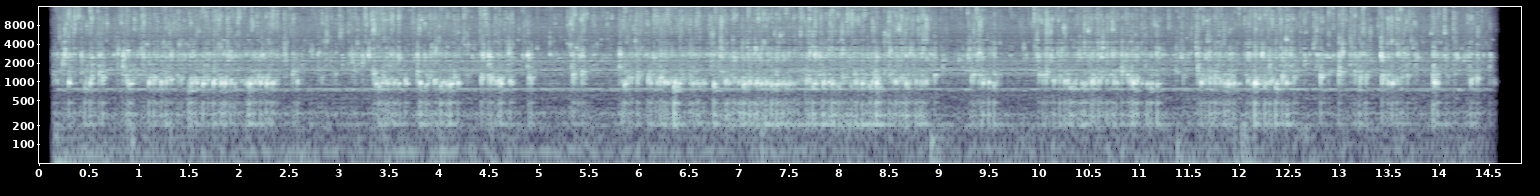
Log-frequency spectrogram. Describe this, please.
water in wc or piss
brook, or, piss, small, water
